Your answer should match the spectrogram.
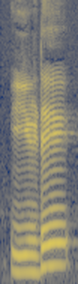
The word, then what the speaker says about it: ईडे: हमें ईडे ऐसा ही शुद्ध प्रयोग करना चाहिए। कुल मिलाकर गरुड़, उत्पीड़न, पीड़ा, नीड, ईडे इन शब्दों के उच्चारण के समय ड इस अक्षर का उच्चारण व लेखन करते हुए हमें हिंदी और अन्य प्रादेशिक भाषाओं से प्रभावित होकर इन शब्दों में ड की जगह ड़ का प्रयोग नहीं है करना।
